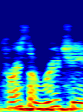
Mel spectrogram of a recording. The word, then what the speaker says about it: Rucci: And standing with us at the table right now is Carissa Rucci, whose last name rhymes with Gucci.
